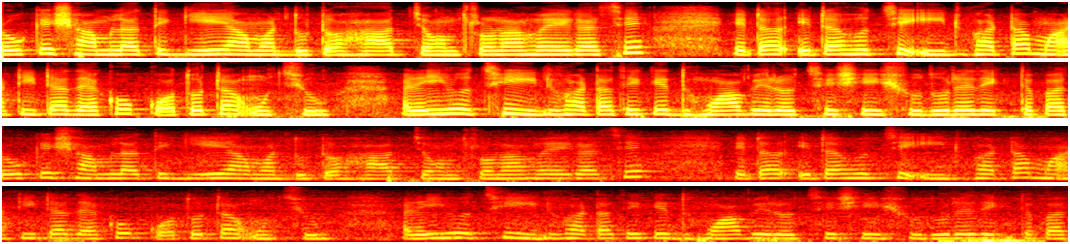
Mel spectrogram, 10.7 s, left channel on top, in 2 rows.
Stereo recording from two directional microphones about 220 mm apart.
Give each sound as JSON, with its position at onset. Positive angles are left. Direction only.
{"t": 0.0, "sound": "a woman's voice", "side_deg": 50}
